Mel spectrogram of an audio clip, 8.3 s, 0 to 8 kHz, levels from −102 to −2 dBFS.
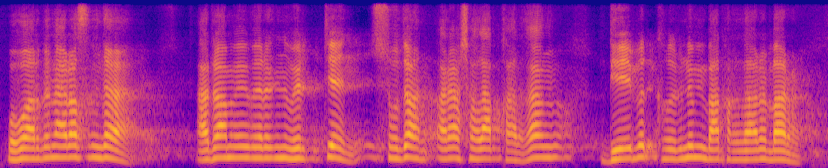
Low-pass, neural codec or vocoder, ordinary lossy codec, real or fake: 7.2 kHz; codec, 16 kHz in and 24 kHz out, 0.9 kbps, LongCat-Audio-Codec, four codebook decoder; none; fake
